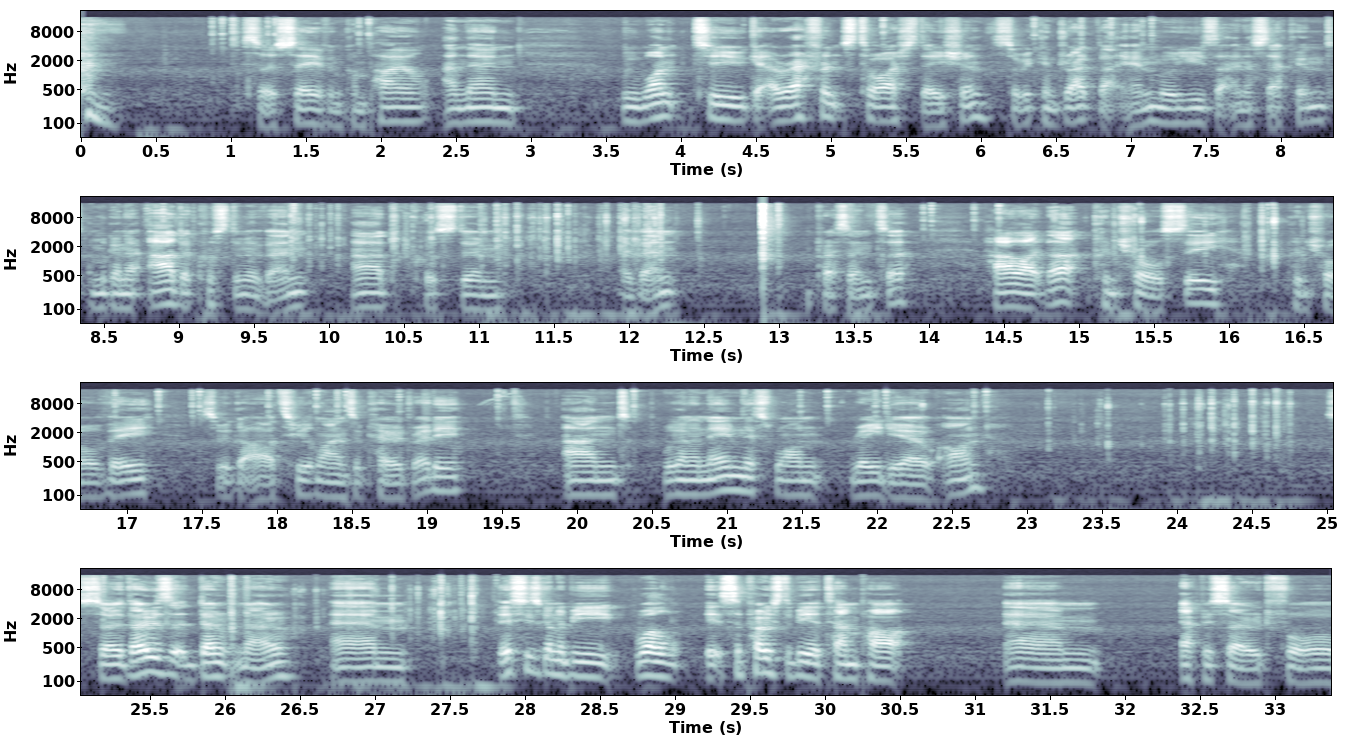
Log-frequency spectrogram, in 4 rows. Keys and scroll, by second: 9.8-12.7 typing, 12.9 Return, 15.3 ctrl+c, 16.2 ctrl+v, 23.4 ctrl+a, 23.8-28.1 typing.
